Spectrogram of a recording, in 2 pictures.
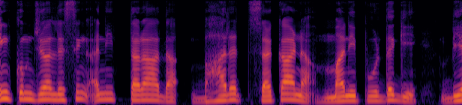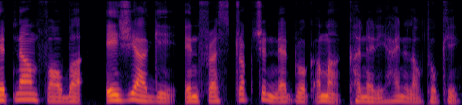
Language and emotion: Manipuri, neutral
